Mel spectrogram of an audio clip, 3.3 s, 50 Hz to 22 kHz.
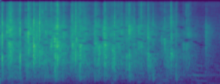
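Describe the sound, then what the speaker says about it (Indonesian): A church congregation applauds at a 21st anniversary celebration, with dense clapping that starts loud and tapers gradually toward the end. "Sekali lagi beri tepuk tangan buat Pastor Marta."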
